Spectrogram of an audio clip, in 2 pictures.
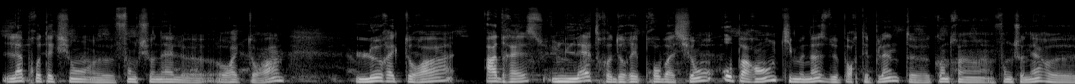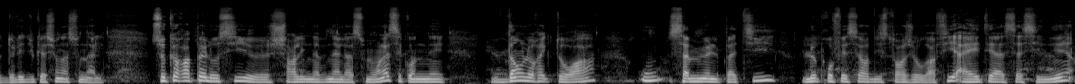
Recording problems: voice in the background; faint; throughout; 25 dB below the speech

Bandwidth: 15 kHz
